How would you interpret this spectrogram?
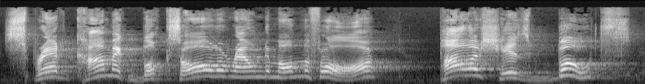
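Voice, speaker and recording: A man voicing a gruff, hard-nosed, angry father in an audiobook, with blunt, folksy, forceful talk. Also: very high voice, big pitch swings, slow, in a large hall, pitched above the performer's own voice, exaggerated voice. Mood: rueful. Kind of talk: audiobook character dialogue.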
